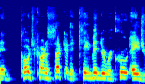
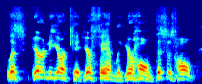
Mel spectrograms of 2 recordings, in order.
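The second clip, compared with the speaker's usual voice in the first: deep, low voice, spoken close up. Retelling what a coach told a kid up close, imitating his low voice. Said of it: "he's got that low voice".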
